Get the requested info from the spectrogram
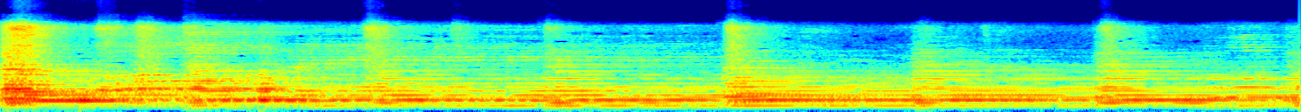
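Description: Live church worship band playing a slow song, with singing over the band. A strike, likely a drum or cymbal, marks the beat about every two seconds.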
